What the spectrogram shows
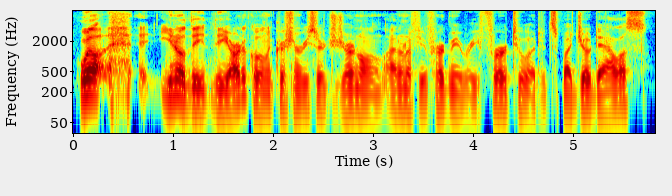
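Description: A man hosting a religious call-in broadcast, speaking deliberately and emphatically with speech slightly impeded by a swollen, split lip. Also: lowish voice, no room sound, clean studio sound.

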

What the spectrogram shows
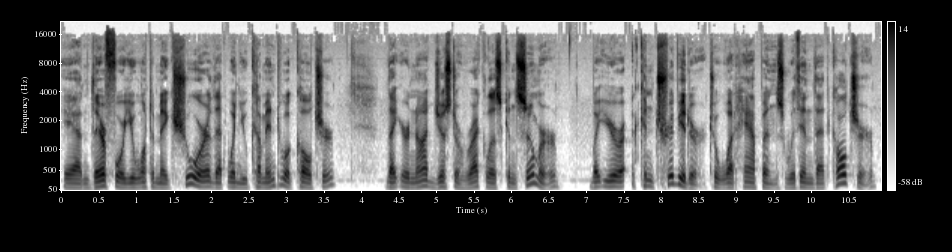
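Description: With a lowish, darkish voice and lively intonation, a native Dutch speaker from the Netherlands answers callers on his radio show in a measured manner, hesitating frequently. The recording is dry.

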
